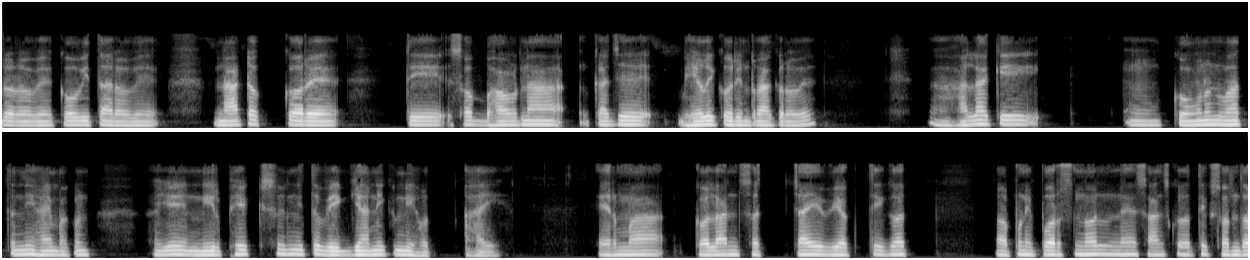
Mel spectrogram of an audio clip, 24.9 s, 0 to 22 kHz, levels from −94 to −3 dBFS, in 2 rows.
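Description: No technical faults can be heard in this speech.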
